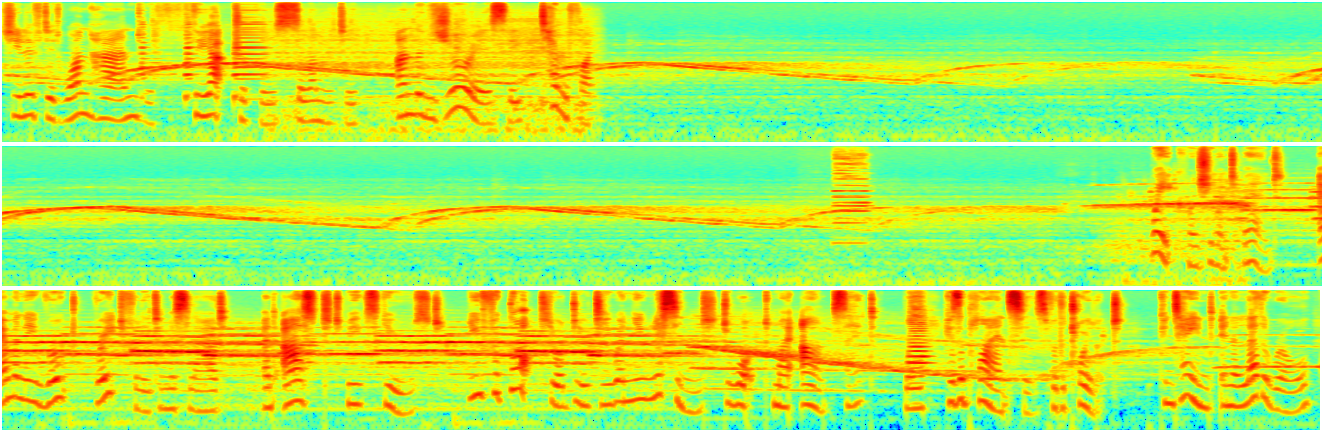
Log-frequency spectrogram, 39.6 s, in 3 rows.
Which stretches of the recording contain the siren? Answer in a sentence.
You can hear the siren from 0.0 to 39.5 s.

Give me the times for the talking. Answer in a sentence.
The talking can be heard from 0.0 to 5.9 s and from 24.6 to 39.5 s.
